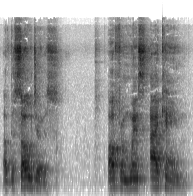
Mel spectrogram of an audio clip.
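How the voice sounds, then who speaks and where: Deadpan man, mock action-hero tone. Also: mid-range voice, slow. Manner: deadpan, clipped, robotic delivery. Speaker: comedic fitness vlogger. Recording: roomy echo with loud music.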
